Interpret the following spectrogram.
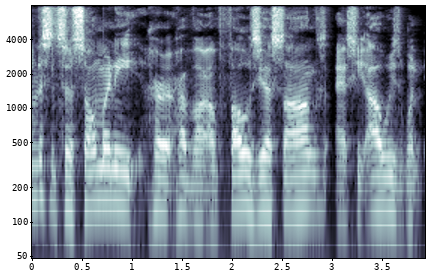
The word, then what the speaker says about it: Faouzia: doing her reactions but it's fozia because I heard her say herself her name hi I'm fozia so I don't want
